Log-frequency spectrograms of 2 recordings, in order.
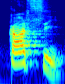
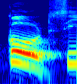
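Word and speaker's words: courtesy: আমি লাল করে দিয়েছি ঠিক আছে খুব ইম্পর্টেন্ট কারসি আমরা বলি না যে ধরো এই ছেলেটা বা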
